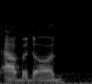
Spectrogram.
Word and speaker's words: Abaddon: you pronounce it is abaddon oh okay like abaddon from the bible yeah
